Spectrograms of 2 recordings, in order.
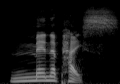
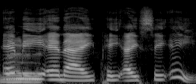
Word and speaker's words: Menapace: want to be very very careful pronouncing this last name it's Nicholas Menapace now you've murdered butchered it absolutely me na P AC e Menapace men are PACA pace Menapace I just didn't that's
